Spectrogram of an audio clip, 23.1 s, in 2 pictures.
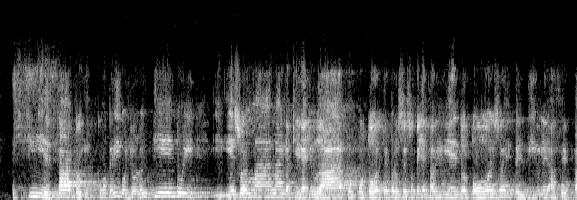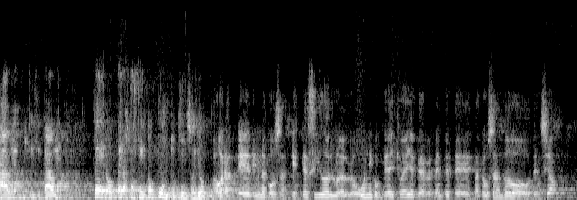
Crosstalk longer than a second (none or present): none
